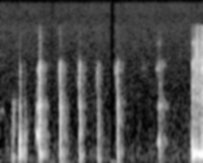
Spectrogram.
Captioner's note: laughs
